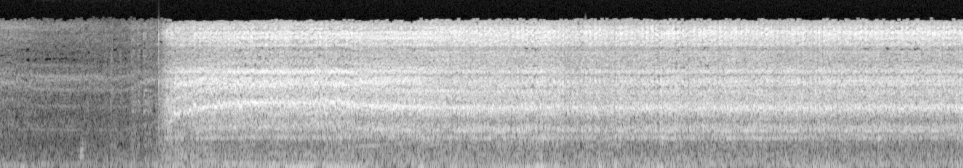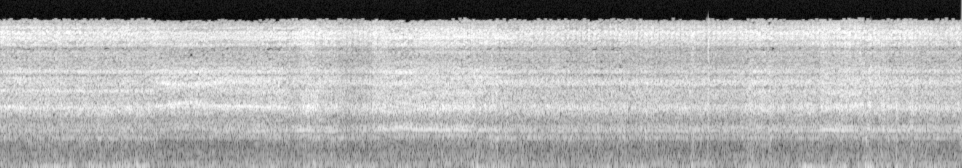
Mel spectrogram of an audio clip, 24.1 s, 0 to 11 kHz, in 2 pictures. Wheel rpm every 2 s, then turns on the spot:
0, 110, 160, 160, 160, 160, 160, 160, 160, 160, 160, 160.
none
